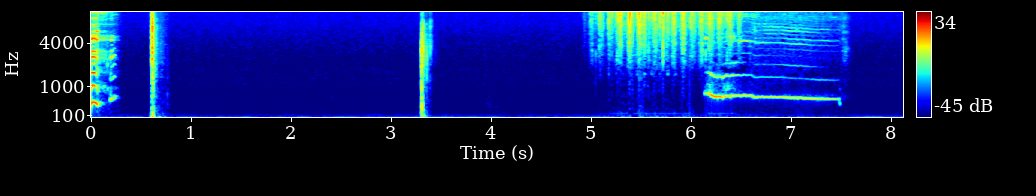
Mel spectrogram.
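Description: A cat meowing once near the end: a single held call of over a second that falls slightly in pitch. Earlier there is a loud thump under a second in, the loudest sound here, and a sharp click a little after three seconds.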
